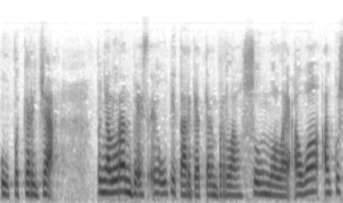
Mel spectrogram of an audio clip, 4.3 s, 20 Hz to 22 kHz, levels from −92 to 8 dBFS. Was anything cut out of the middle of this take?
yes; 1 cut; at 2.1 s

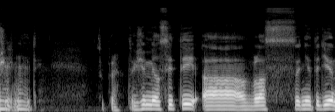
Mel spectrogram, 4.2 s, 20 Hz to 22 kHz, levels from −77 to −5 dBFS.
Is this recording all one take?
yes; 0 cuts

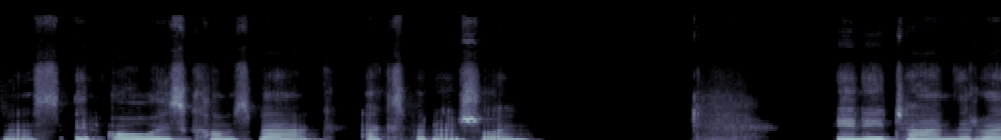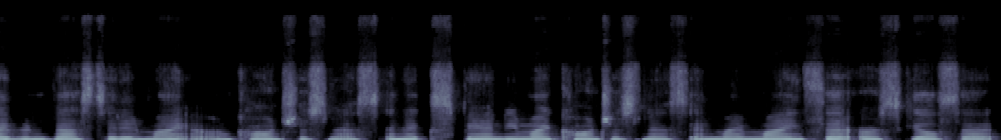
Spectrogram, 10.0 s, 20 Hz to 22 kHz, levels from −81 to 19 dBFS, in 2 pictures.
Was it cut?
yes; 1 cut; at 1.7 s

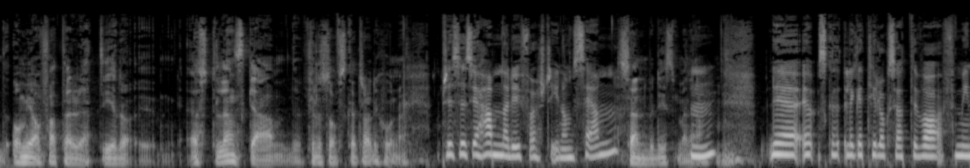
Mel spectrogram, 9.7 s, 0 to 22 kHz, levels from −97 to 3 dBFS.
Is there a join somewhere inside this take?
no; 0 cuts

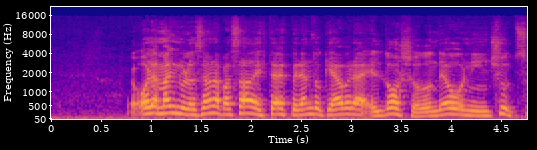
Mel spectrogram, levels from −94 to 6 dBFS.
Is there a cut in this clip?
no; 0 cuts

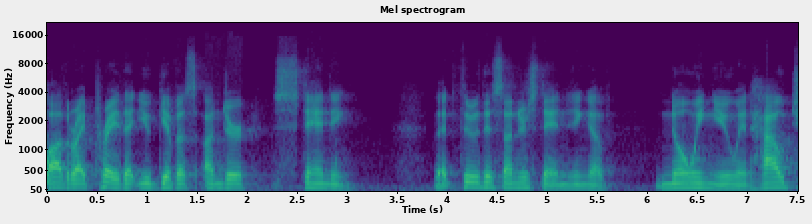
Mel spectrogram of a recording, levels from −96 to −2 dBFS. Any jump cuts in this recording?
no; 0 cuts

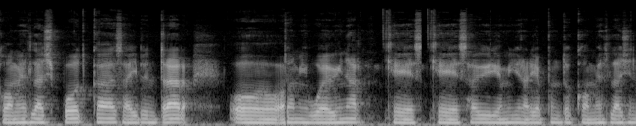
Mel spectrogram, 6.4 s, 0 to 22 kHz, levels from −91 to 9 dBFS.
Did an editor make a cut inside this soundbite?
yes; 3 cuts; at 1.4 s, 2.8 s, 4.2 s

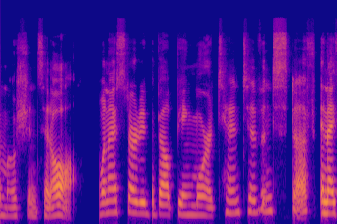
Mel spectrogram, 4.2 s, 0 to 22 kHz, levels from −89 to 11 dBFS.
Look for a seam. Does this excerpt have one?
yes; 2 cuts; at 1.2 s, 1.9 s

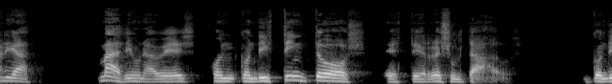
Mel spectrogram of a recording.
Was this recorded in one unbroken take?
no; 2 cuts; at 2.0 s, 3.7 s

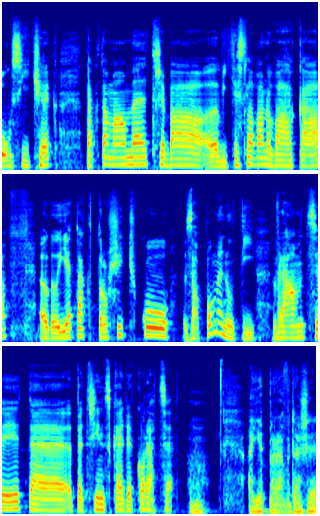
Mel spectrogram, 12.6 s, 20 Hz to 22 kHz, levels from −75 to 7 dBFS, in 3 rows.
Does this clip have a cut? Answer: yes; 1 cut; at 4.9 s

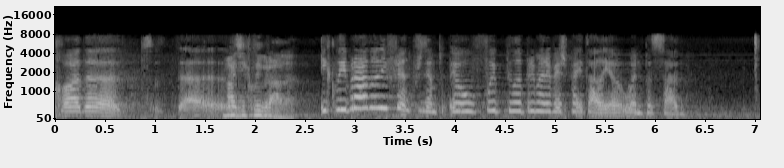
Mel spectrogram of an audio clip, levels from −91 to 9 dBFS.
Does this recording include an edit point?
no; 0 cuts

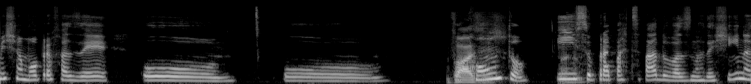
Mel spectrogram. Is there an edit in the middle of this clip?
no; 0 cuts

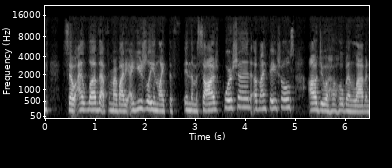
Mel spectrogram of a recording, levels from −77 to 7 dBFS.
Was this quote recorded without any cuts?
yes; 0 cuts

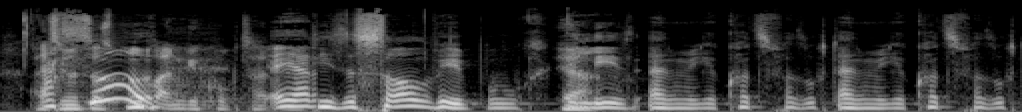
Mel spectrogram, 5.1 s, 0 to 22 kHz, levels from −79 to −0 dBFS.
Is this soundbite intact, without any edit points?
no; 2 cuts; at 1.5 s, 4.2 s

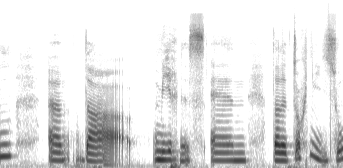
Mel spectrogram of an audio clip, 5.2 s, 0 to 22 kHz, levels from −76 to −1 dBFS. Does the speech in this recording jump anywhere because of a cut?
yes; 3 cuts; at 1.0 s, 2.7 s, 3.1 s

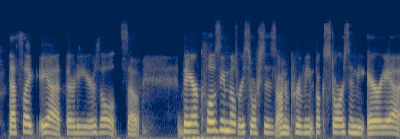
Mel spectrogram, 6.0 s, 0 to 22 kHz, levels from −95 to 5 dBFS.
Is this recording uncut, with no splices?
no; 3 cuts; at 2.7 s, 3.5 s, 4.7 s

